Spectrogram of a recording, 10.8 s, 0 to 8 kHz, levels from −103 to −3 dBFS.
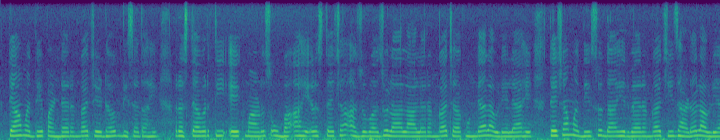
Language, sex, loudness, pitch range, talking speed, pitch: Marathi, female, -31 LUFS, 240-265 Hz, 140 wpm, 255 Hz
